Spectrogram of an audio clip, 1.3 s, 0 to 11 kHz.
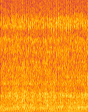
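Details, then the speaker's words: VW Passat B3 diesel at idle after repair work: a deep, uneven beat with an occasional faint stumble. It still misfires slightly but runs better than before, and the cause is not yet found. The old engine mounts have not been replaced. "to i tak jeszcze delikatnie kuleje ten [ __ ] Passat Coś delikatnie jeszcze przerywa No jeszcze przerywa ale nie ma źle"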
